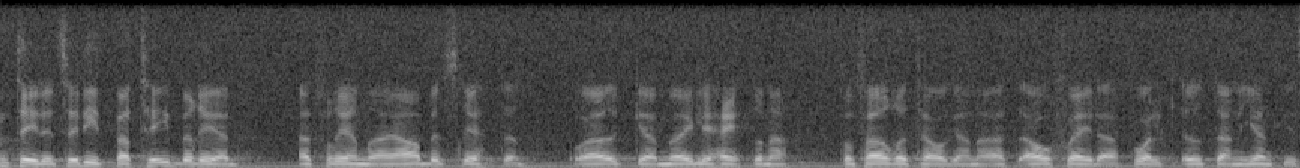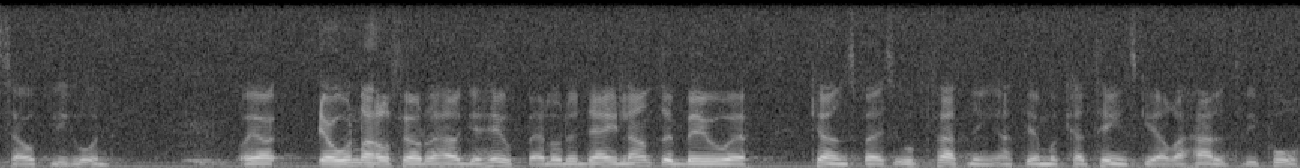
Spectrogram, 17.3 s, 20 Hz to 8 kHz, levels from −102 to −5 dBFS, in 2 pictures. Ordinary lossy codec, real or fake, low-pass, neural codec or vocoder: none; real; none; none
